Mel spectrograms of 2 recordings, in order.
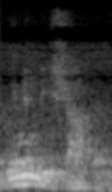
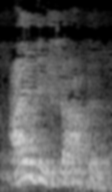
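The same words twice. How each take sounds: First: Said in the usual way. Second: "I" punched high and loud; emphatic, raised claim landing on "I"; stress on I. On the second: Acted. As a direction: throw the voice up and hit "I" hard. Turns the stereotype on himself.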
